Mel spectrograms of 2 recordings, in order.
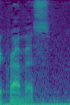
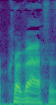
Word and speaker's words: crevasse: Okay, so at the end of this episode, this is where they fall into the crevice, or crevasse, as it's pronounced. So this is a good episode.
